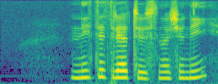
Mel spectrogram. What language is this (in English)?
Norwegian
